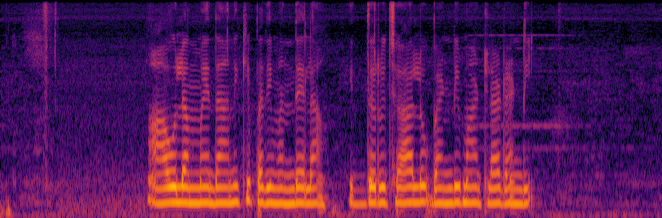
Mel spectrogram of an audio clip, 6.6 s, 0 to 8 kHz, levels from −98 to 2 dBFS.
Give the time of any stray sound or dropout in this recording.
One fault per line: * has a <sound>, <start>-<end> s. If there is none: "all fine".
all fine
